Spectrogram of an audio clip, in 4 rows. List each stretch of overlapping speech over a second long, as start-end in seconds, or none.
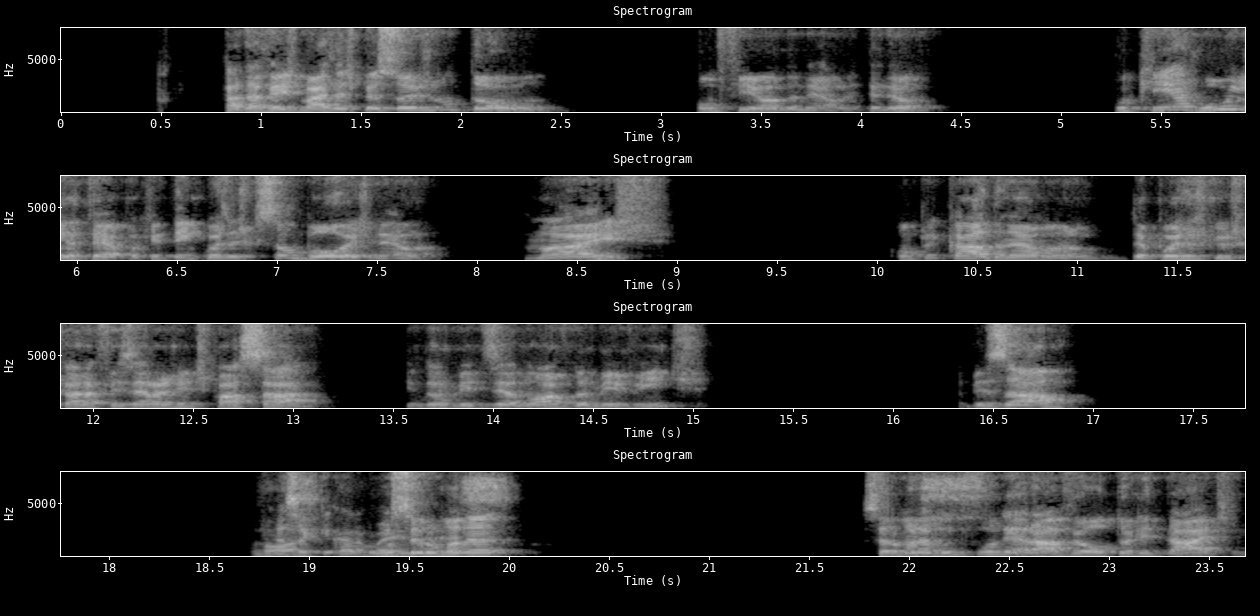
18.8-20.1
